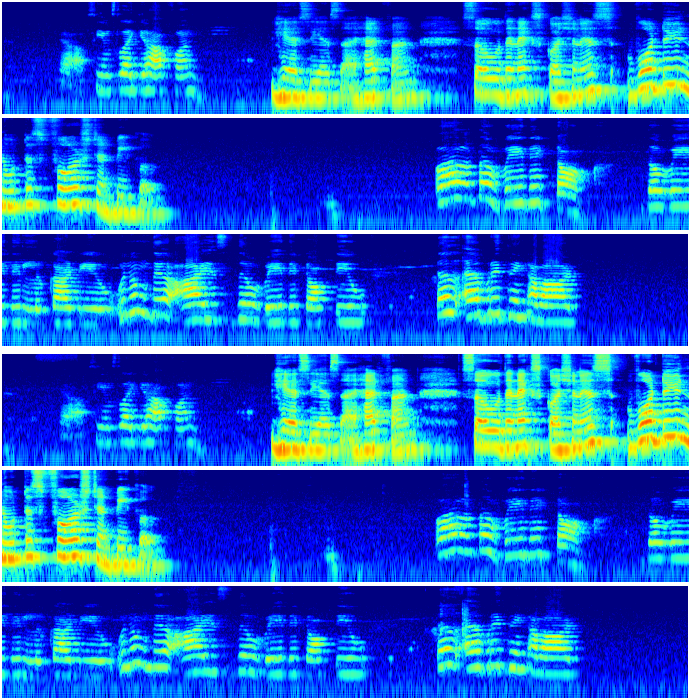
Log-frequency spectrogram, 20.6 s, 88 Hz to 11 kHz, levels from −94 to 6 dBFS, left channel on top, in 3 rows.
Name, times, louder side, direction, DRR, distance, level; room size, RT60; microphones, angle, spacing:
voice 1, 0.6-2.0 11.2-12.9 13.3-17.4 18.1-19.5, left 3 dB, 90° left, 1.0 m, -36 dB
voice 2, 2.7-8.5, right 6 dB, 60° right, 0.4 m, -26 dB
7.2 x 3.5 x 4.0 m
head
